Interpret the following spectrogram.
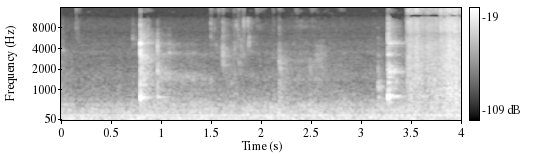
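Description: Mostly quiet, with a soft clink of a spoon against a ceramic soup bowl about a second in, then a short wet slurp of pho broth and noodles from the spoon near the end.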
